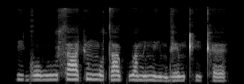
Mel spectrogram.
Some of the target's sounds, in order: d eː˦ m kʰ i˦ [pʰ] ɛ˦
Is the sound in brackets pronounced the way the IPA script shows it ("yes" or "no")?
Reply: no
